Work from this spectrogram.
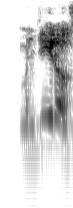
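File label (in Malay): "menjirus", Malay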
